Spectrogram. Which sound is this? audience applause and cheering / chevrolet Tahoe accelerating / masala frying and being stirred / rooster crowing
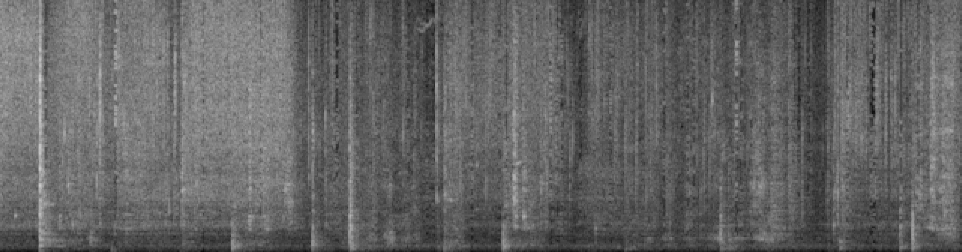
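masala frying and being stirred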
